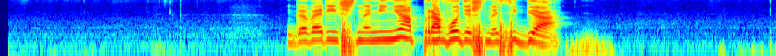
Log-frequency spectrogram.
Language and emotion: Russian, angry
